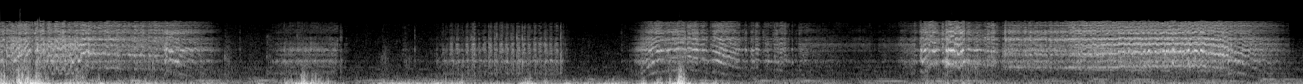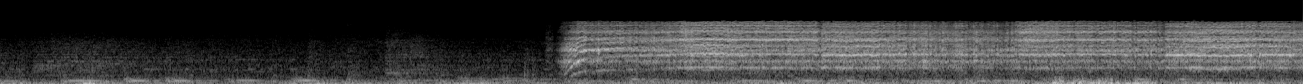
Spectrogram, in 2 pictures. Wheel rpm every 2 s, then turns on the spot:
170, 20, 30, 90, 110, 200, 50, 0, 0, 90, 200, 200, 200.
2-6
